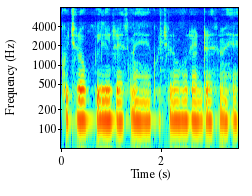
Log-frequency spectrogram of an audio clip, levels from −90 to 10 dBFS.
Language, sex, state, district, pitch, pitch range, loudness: Hindi, male, Himachal Pradesh, Shimla, 135 Hz, 135-140 Hz, -16 LUFS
